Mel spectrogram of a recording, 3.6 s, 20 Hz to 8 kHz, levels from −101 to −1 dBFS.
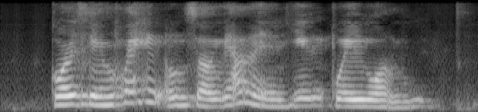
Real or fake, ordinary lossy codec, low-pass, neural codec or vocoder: fake; none; 7.2 kHz; codec, 16 kHz, 1 kbps, FreqCodec, larger model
